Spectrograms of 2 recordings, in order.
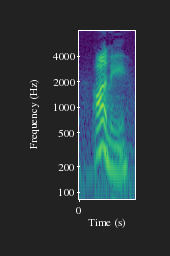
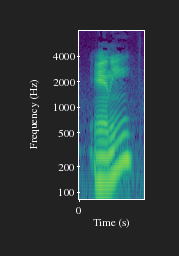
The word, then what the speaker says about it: Ani: Ani. – Ani. – Annie? – Ani. – Not Annie. – No. – Never Annie. – Never Annie. It's not Annie. It's Ani.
